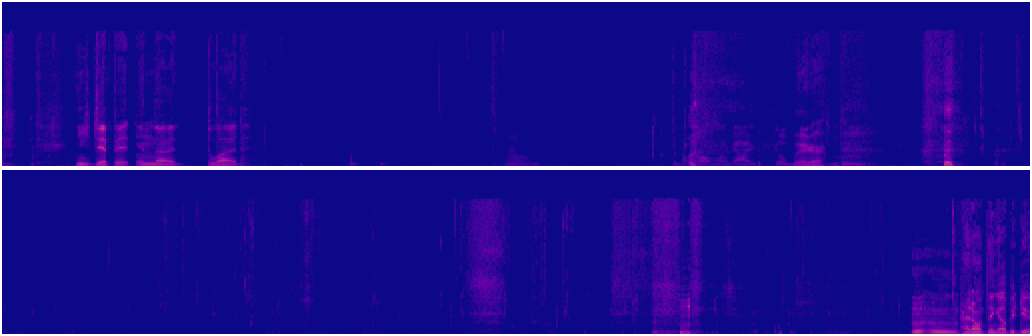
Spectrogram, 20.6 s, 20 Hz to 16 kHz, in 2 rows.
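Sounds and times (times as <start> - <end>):
speech: 0.7 - 2.5, 6.8 - 9.6, 16.8 - 17.4, 19.4 - 20.5
chewing bread at a Passover meal: 4.1 - 6.8, 8.7 - 19.4.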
